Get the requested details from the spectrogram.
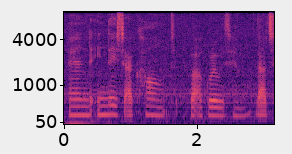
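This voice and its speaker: A woman speaks with a Chinese accent. Her pace is very slow. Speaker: English learner reading aloud on own channel. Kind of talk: reading aloud; casual reflection. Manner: halting, with hesitations and repeated words; hesitant with fillers.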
